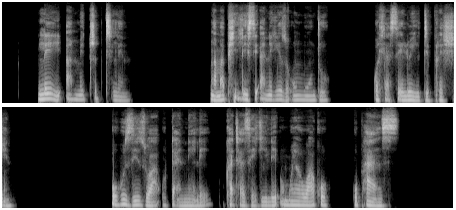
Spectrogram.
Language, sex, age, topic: North Ndebele, female, 25-35, health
